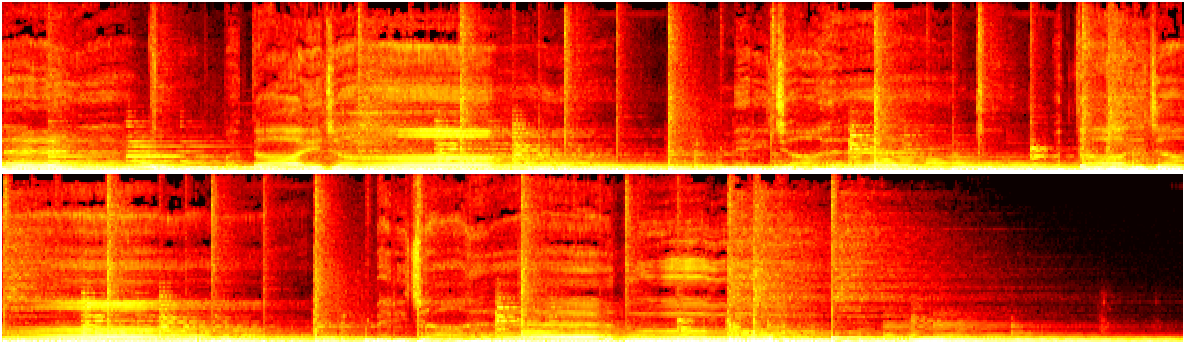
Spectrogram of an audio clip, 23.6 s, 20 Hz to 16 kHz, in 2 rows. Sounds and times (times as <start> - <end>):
Music: 0.0 - 23.6.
